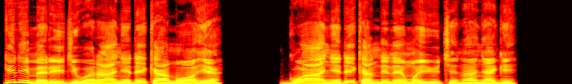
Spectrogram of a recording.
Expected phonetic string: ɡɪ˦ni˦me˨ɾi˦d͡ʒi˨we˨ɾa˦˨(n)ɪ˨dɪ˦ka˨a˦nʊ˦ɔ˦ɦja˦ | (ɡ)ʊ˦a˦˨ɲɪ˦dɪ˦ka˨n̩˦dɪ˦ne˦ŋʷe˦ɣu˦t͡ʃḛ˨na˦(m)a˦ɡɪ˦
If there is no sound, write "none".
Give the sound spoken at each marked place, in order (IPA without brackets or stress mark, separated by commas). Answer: ɲ, ɡ, ɲ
